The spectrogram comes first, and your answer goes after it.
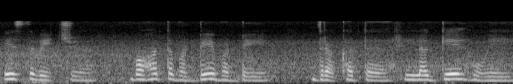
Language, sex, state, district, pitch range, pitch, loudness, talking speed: Punjabi, female, Punjab, Kapurthala, 185-240 Hz, 205 Hz, -17 LUFS, 95 wpm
